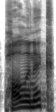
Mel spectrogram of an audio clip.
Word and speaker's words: Palahniuk: It's based on the book by Chuck Palahniuk,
